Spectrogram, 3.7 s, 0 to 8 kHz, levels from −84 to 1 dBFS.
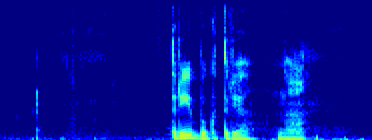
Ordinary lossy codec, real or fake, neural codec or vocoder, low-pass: none; real; none; none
